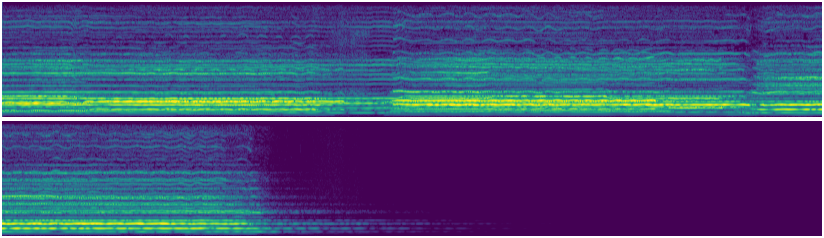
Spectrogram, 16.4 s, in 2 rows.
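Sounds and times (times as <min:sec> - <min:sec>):
morning hymn: 0:00.0 - 0:11.8.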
